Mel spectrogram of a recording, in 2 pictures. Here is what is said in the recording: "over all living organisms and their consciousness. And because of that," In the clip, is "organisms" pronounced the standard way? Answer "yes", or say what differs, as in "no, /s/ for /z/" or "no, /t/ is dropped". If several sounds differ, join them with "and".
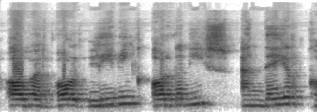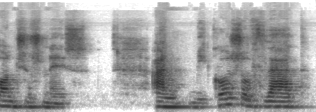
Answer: no, /m/ is dropped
